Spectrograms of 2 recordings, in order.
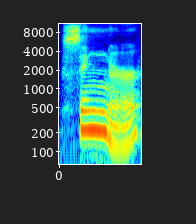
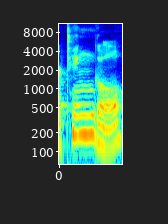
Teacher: words like singer with the NG sound and words like finger or tingle that have the NG plus a G sound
